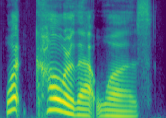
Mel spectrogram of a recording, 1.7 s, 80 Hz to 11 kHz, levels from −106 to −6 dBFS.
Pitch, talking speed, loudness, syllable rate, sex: 200 Hz, 145 wpm, -15 LUFS, 3.5 syllables/s, female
